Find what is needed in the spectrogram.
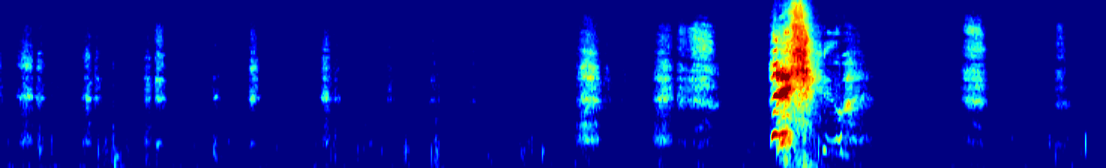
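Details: Allergy sneezing despite taking antihistamines, a severe allergy flare: soft sniffing breaths build to one loud explosive sneeze, then quieter breaths and a trailing voiced sound.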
